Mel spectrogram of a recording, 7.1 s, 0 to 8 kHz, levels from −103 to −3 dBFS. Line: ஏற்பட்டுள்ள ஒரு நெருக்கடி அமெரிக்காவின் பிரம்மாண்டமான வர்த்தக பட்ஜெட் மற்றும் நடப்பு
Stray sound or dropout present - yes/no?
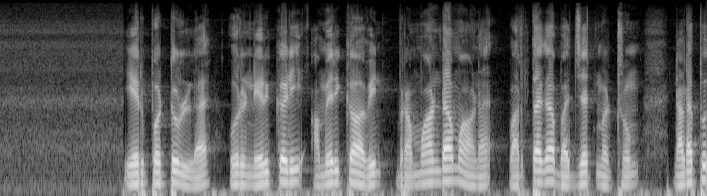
no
